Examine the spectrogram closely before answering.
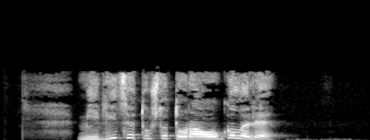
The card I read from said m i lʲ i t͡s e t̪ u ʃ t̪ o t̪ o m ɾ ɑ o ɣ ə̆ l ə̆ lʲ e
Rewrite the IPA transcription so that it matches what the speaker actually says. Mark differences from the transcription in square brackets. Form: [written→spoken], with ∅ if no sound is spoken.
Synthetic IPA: m i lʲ i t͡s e t̪ u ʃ t̪ o t̪ o [m→∅] ɾ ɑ o ɣ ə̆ l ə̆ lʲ e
